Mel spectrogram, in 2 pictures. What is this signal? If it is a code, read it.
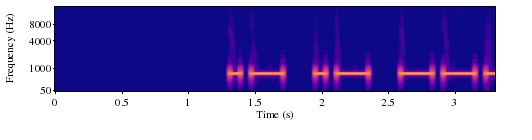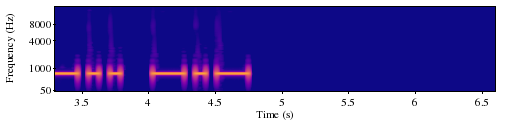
Morse code, heard as a keyed tone, about 15 wpm, 700 Hz. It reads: AA8K
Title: USA Call Signs - 4 Characters - Repeated 3x - 15wpm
